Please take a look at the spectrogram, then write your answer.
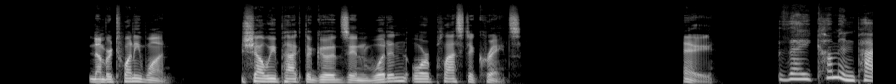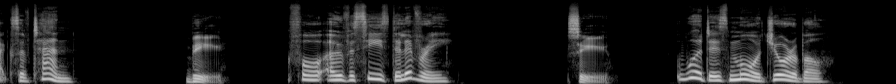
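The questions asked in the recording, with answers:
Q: Shall we pack the goods in wooden or plastic crates?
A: C: Wood is more durable.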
